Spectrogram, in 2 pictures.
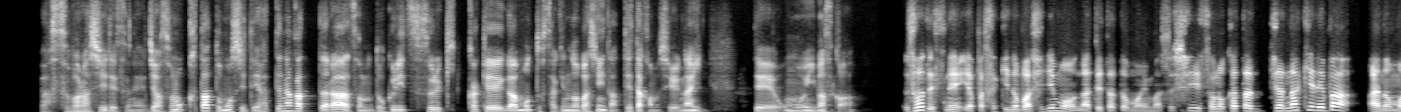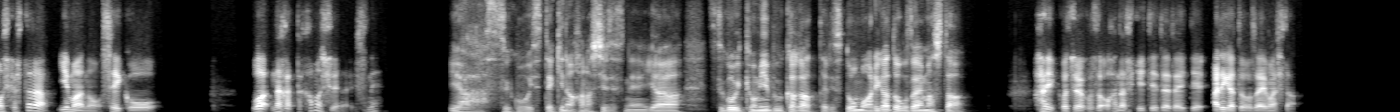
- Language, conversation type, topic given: Japanese, podcast, 偶然の出会いで人生が変わったことはありますか？
- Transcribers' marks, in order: none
